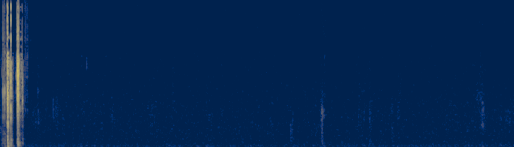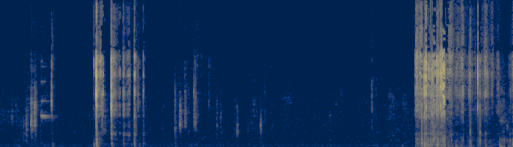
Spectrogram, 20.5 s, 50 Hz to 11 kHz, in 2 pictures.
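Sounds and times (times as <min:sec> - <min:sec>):
clicks and clatters of someone fiddling with a troublesome computer keyboard and mouse: 0:00.0 - 0:00.5, 0:12.2 - 0:13.2, 0:13.8 - 0:15.6, 0:18.6 - 0:20.5.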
